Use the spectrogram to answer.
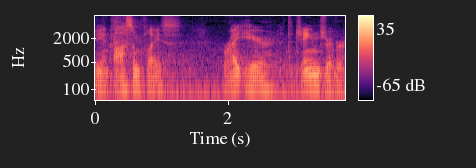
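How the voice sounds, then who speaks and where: Against noticeable background noise, a man speaks at a fairly slow pace and a fairly low pitch. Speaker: brewery co-founder and executive chairman. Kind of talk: casual talk to camera.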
